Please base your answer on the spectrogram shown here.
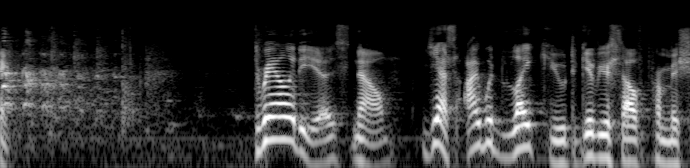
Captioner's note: a few chuckles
